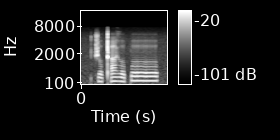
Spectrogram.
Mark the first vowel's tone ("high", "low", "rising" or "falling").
low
